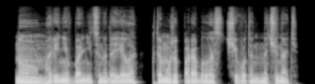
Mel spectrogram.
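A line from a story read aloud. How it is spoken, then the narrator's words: Sudden mumble. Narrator (Russian): неожиданно для себя промямлил Макс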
